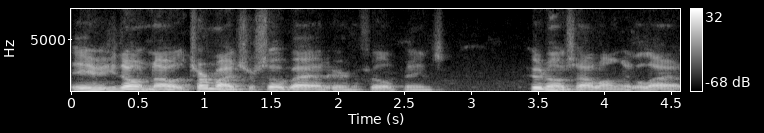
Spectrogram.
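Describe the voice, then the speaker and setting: This man's voice sits fairly low, moving fairly quickly and rising and falling in an ordinary way. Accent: slight Southern US. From US South, Southeastern Missouri. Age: 60s. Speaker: expat vlogger. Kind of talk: casual live-stream Q&A. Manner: halting, repetitive.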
